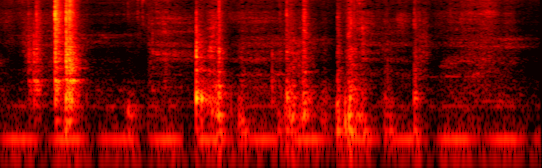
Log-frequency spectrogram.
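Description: A bowl being covered by setting a second, upturned bowl over it: a few light knocks and scrapes of the bowls being handled, over a steady low hum.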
